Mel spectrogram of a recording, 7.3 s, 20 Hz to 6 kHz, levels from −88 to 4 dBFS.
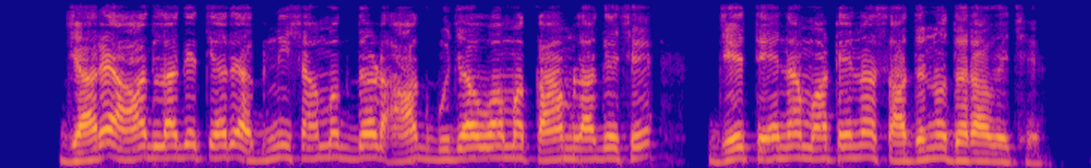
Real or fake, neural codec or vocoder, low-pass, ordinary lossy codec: fake; codec, 16 kHz, 16 kbps, FreqCodec, larger model; 5.4 kHz; Opus, 64 kbps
